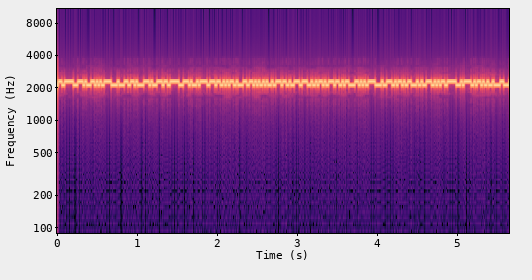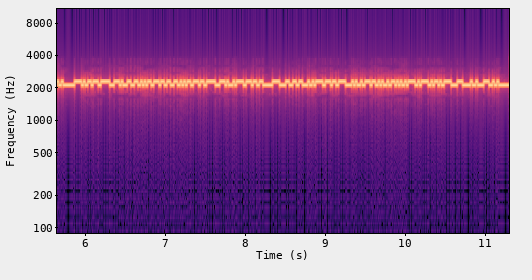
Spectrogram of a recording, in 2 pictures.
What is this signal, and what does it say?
RTTY, about 45.45 baud. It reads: THROUGH THE SURF AND BROADCASTED: THIS IS THE VOICE OF FREEDOM,
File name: fsk170 / battleshipnj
